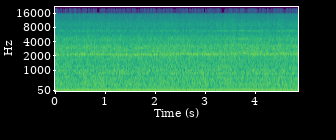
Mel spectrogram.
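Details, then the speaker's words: First start of the supercharged V8 after new mods: a loud, steady engine roar with a constant high belt whine over a low rumble. It is running fine despite noted transient issues, and the belt is running true. "okay we got some transient issues it fired up that's a good sign did fire up"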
